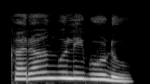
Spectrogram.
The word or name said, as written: ಕರಾಂಗುಲಿಗೂಡು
